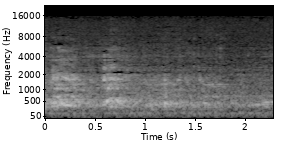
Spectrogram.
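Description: Faint voices in a room, dying away after about a second into quiet room sound.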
